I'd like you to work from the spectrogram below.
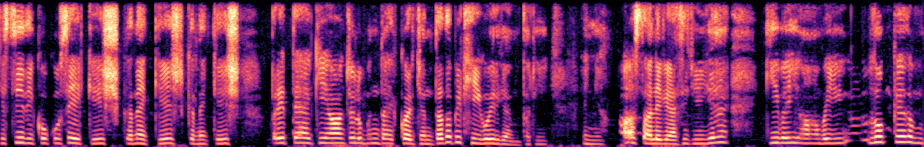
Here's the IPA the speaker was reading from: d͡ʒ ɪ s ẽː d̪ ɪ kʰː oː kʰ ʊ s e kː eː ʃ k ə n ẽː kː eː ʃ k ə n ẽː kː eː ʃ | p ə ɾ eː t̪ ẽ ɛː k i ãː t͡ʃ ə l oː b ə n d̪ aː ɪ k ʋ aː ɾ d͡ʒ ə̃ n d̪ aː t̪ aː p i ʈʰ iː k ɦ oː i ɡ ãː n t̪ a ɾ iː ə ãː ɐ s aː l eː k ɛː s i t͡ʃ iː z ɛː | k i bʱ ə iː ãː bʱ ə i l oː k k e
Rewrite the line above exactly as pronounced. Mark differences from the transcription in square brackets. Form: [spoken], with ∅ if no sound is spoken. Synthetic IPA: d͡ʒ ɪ s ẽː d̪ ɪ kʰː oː [k] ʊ s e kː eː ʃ k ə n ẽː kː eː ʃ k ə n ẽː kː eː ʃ | p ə ɾ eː t̪ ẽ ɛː k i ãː t͡ʃ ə l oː b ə n d̪ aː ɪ k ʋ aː ɾ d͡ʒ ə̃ n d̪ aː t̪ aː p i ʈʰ iː k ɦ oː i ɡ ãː n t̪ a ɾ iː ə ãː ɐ s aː l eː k ɛː s i t͡ʃ iː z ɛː | k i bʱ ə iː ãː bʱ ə i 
